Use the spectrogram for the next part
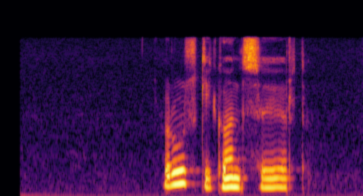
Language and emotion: Russian, sad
